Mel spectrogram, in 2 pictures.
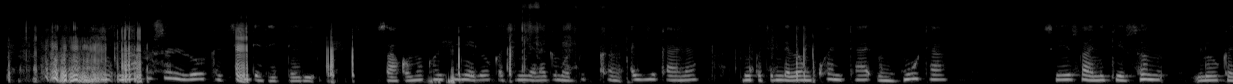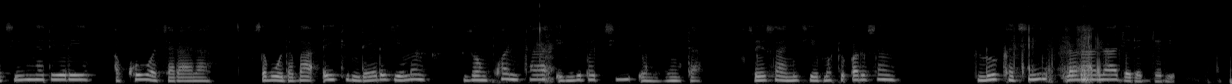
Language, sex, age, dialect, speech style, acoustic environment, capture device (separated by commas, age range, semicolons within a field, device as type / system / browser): Hausa, male, 25-34, Nigeria - Nigerian Standard, happy, nature, mobile / Linux / Chrome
